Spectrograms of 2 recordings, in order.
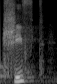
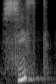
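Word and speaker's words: çift: Mais je signale que ce n'est pas ainsi qu'ils sont transcrits couramment dans l'alphabet turc actuel, alphabet turc latin, où ce mot « shift » s'écrira « ccdift ». Mais si je l'avais écrit ainsi, beaucoup d'entre vous le prononceraient « sift », n'est-ce pas ? Ce qui n'est pas la bonne prononciation,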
